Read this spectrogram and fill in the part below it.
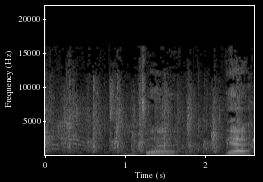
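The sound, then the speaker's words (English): A football crowd applauds steadily as an injured player is carried off the field, the referee also applauding; a dense wash of clapping that swells toward the end, with a voice rising in pitch over the noise. “A round of applause. And rightly so for her efforts on the field.”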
